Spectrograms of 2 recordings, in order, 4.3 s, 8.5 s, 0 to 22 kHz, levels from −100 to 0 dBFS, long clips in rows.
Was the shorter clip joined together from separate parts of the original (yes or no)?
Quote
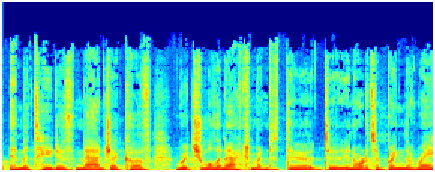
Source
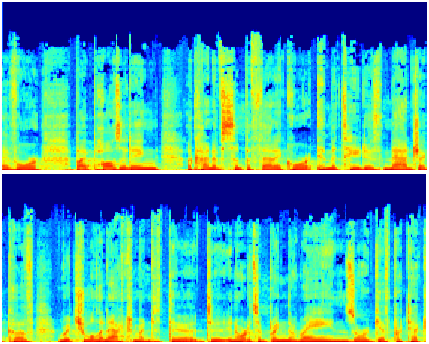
no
